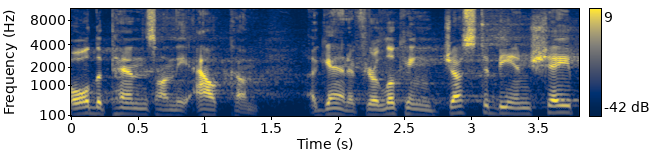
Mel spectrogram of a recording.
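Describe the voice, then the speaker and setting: A man's medium-pitched voice. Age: 60s. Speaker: health and product presenter. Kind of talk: presentation to live audience.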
